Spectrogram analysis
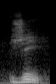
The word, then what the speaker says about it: Xi: I don't want to get the name wrong. Xi, right? Oh, President Xi.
